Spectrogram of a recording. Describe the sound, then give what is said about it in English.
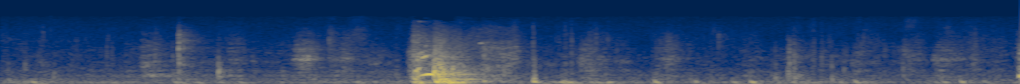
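A German Shepherd dog barks in two loud, sharp bursts, one midway and one at the very end, separated by soft rustling and light patter. “I just happen to have a German Shepherd, and I take him with me when I go running.”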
